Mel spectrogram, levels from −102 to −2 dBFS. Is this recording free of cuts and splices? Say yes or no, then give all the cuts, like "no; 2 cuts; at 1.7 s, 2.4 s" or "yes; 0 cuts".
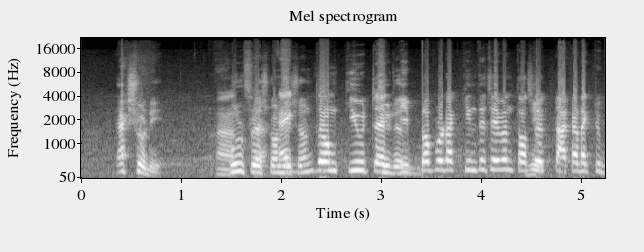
no; 1 cut; at 3.4 s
